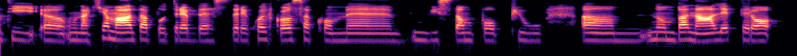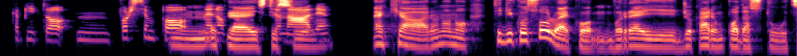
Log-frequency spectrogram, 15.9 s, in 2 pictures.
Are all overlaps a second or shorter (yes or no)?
no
